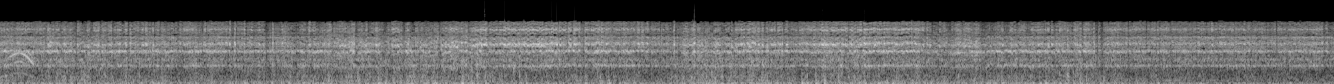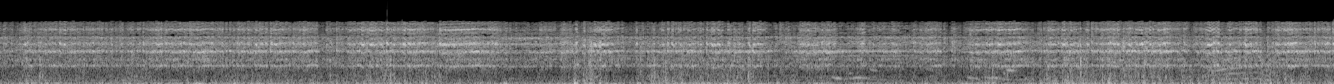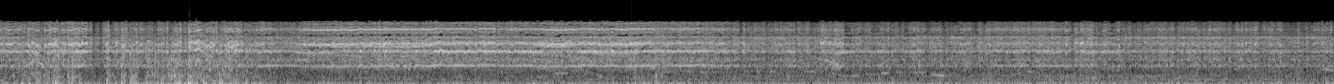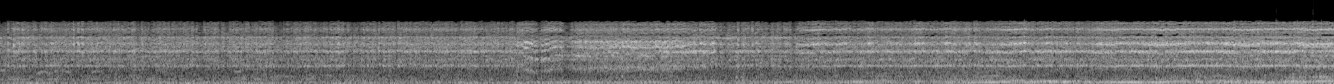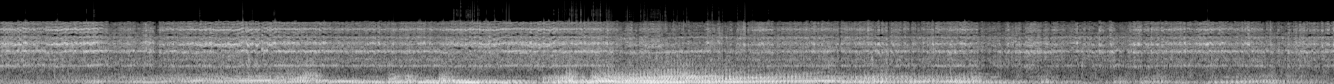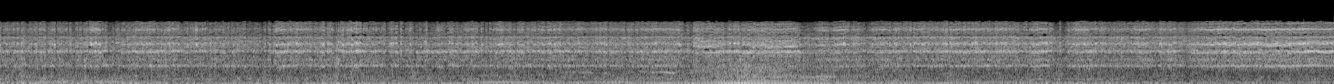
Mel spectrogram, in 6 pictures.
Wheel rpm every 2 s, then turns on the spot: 230, 230, 220, 230, 220, 230, 230, 230, 230, 230, 230, 230, 240, 240, 230, 220, 230, 230, 230, 230, 230, 230, 220, 210, 230, 230, 220, 230, 230, 230, 230, 230, 230, 230, 230, 230, 230, 220, 230, 230.
none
